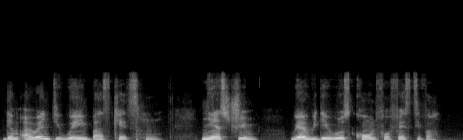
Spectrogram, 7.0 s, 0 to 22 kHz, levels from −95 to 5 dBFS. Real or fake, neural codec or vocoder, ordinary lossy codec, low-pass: real; none; Opus, 16 kbps; 9.9 kHz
